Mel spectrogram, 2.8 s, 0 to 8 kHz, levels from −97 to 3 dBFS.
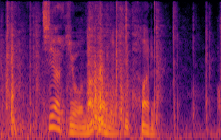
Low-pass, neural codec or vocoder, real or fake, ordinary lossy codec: none; codec, 16 kHz, 8 kbps, FreqCodec, smaller model; fake; none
